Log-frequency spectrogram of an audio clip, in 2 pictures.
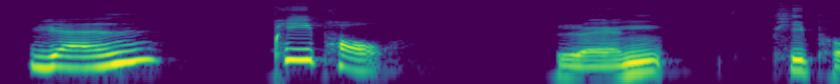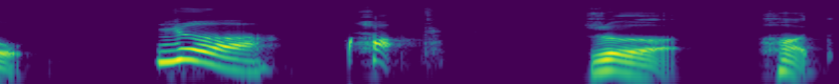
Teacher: Remember, the tip of the pen cannot touch the upper gum, and it should not move. 日 The shape of your mouth is the same as sh, but raise your tongue and the vocal cords vibrate.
